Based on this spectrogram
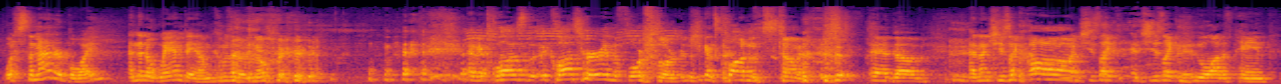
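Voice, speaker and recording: A man's voice: high voice, moderate pace, crowd noise. A young man hosting, casually reading his own comedy script with lots of giggles and rambling restarts, in an echoey room. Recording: echoey room mic from far off.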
